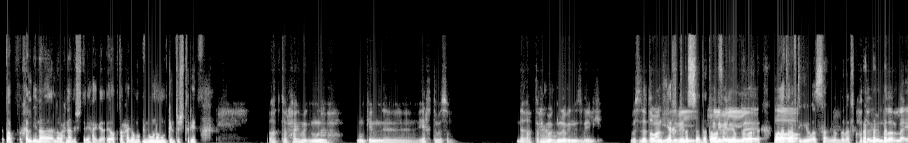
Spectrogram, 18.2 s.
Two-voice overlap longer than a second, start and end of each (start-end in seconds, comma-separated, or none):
13.2-16.1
